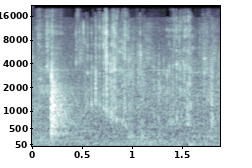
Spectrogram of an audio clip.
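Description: Crunchy toffee coffee popcorn clusters are bitten with one sharp crackle, then chewed close up in softer, irregular crunches, with no talking.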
